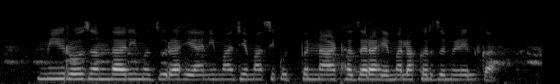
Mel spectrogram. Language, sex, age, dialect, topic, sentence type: Marathi, female, 18-24, Northern Konkan, banking, question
